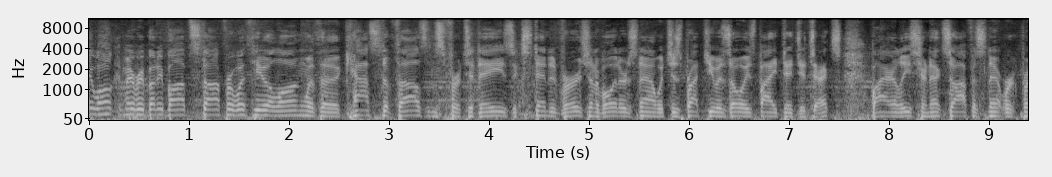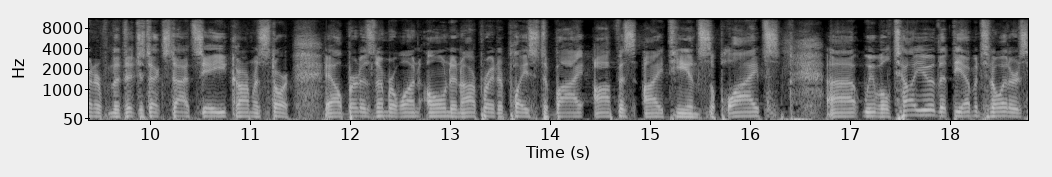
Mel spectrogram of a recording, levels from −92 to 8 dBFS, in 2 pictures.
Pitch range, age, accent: 115-135 Hz, 50-69, American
